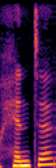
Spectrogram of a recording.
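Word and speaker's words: gente: But when it's followed by e or i, it transforms. It becomes a guttural sound almost like clearing your throat. So, hent for people or heant for giant, which brings us perfectly to the letter J.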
